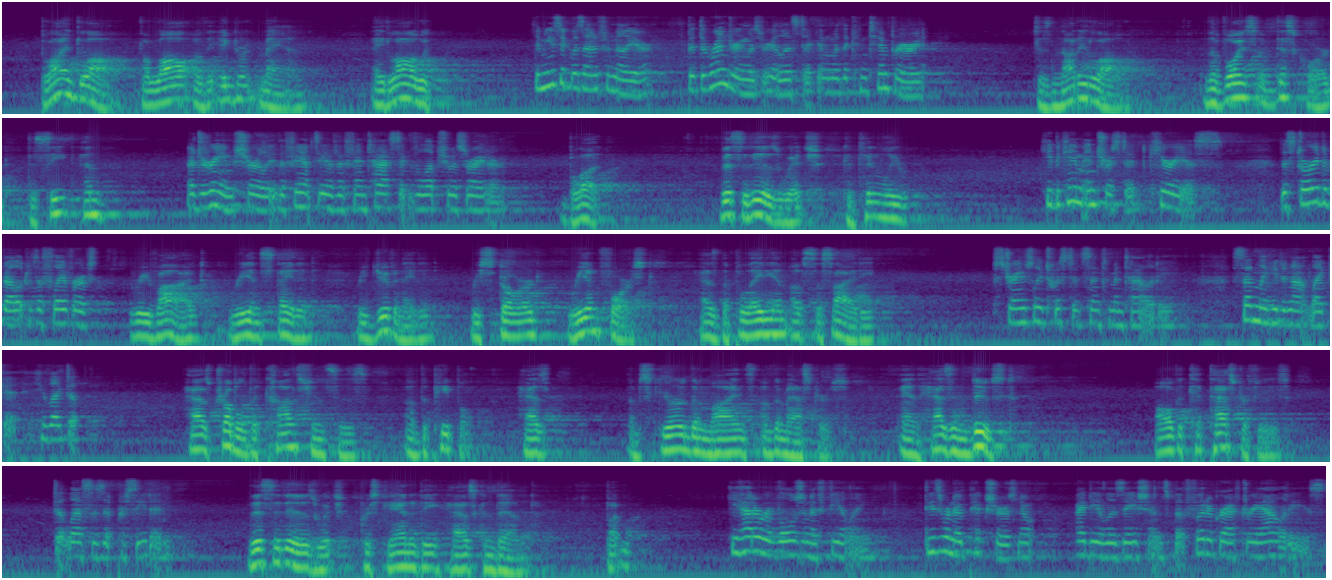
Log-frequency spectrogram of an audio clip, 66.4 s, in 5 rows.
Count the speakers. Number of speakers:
two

